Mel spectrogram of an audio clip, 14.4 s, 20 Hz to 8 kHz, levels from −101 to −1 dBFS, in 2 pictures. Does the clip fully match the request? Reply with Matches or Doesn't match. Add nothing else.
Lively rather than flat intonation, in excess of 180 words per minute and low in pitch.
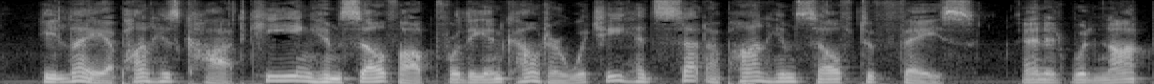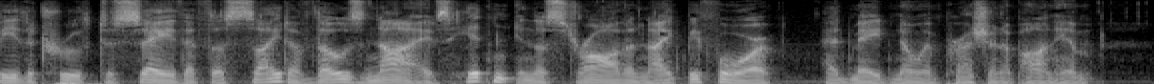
Matches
